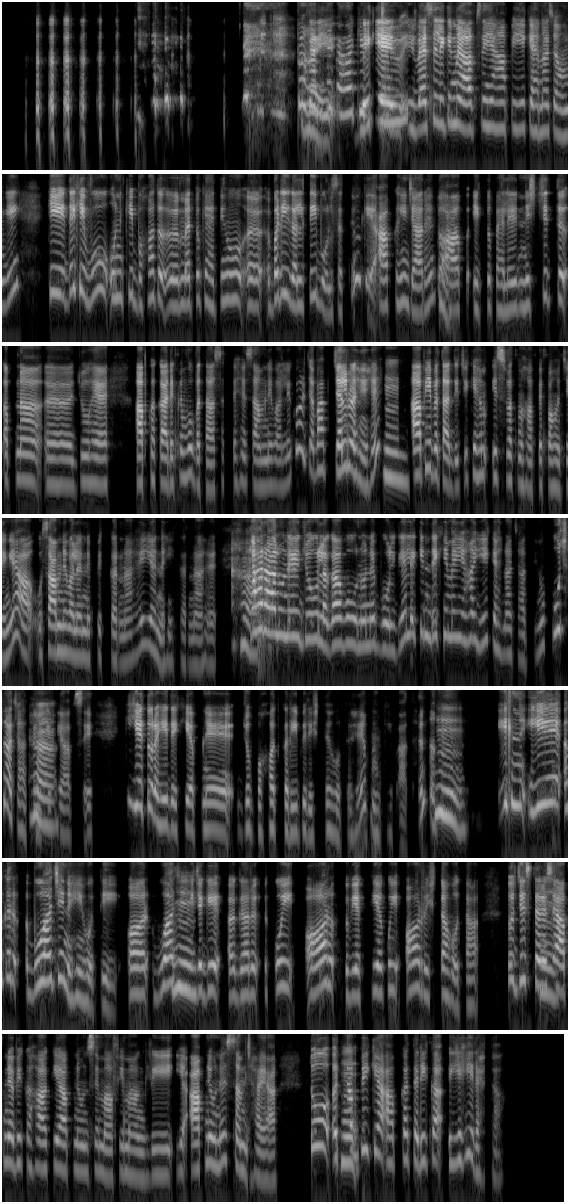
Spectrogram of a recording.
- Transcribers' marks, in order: laugh; laughing while speaking: "तो हमने कहा कि भई"; in English: "पिक"; other background noise
- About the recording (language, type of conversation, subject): Hindi, podcast, रिश्तों से आपने क्या सबसे बड़ी बात सीखी?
